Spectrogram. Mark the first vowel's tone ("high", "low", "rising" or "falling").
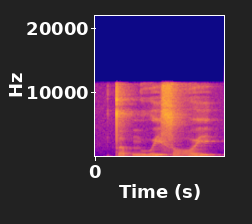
low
